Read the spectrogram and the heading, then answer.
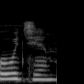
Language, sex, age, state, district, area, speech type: Malayalam, female, 45-60, Kerala, Wayanad, rural, read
